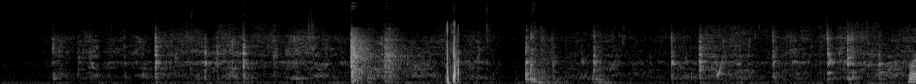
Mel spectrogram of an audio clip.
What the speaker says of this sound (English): And we'll keep stirring.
